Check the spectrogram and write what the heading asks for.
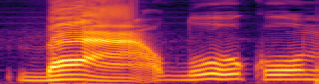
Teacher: diganti dengan Hamzah jangan ba' duukum tapi dia Ain ba a Ain memiliki Salah satu sifat yaitu sifat bainiah yaitu tidak terlalu ditahan suaranya dan tidak terlalu dialirkan tapi tengah tengah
